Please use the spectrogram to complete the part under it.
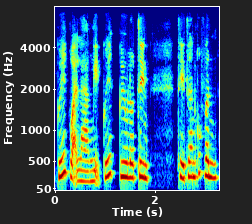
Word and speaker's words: guillotine: Trong tiếng Pháp phát âm là guillotine.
